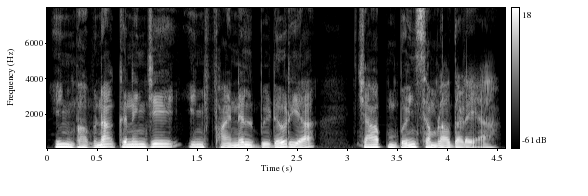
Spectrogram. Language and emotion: Santali, fearful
